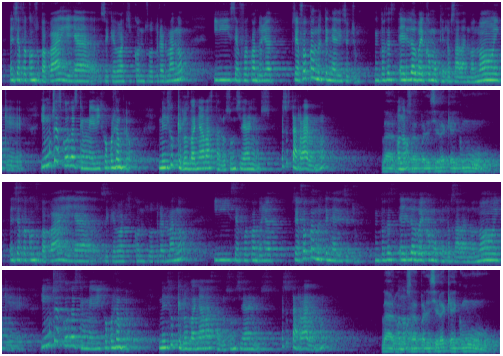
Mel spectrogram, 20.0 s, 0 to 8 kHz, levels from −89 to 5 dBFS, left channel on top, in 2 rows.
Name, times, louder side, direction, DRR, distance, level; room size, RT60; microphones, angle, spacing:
voice 1, 0.2-3.7 4.2-5.5 5.8-7.2 7.5-10.4 10.8-12.6 13.1-15.3 15.6-16.5 17.9-18.2, left 4 dB, 45° left, 9 dB, 0.3 m, -28 dB
voice 2, 17.6-19.8, right 1 dB, 65° right, 9 dB, 0.8 m, -31 dB
12.0 x 7.8 x 6.0 m, 2.2 s
head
